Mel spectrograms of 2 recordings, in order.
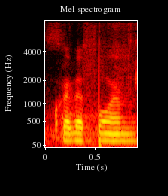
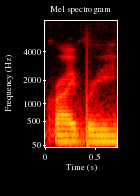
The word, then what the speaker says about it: cribriform: Next is the cribiform plate. Or cribriform. Cribriform is how you say it.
